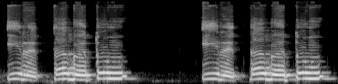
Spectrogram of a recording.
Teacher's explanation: با پہ قلقلہ ادا کریں گے۔ با ان 5 حروف میں سے ہے جن پر اگر جزم آ جائے تو ہم نے ان کو ہلا کر یعنی قلقلے کے ساتھ پڑھنا ہوتا ہے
